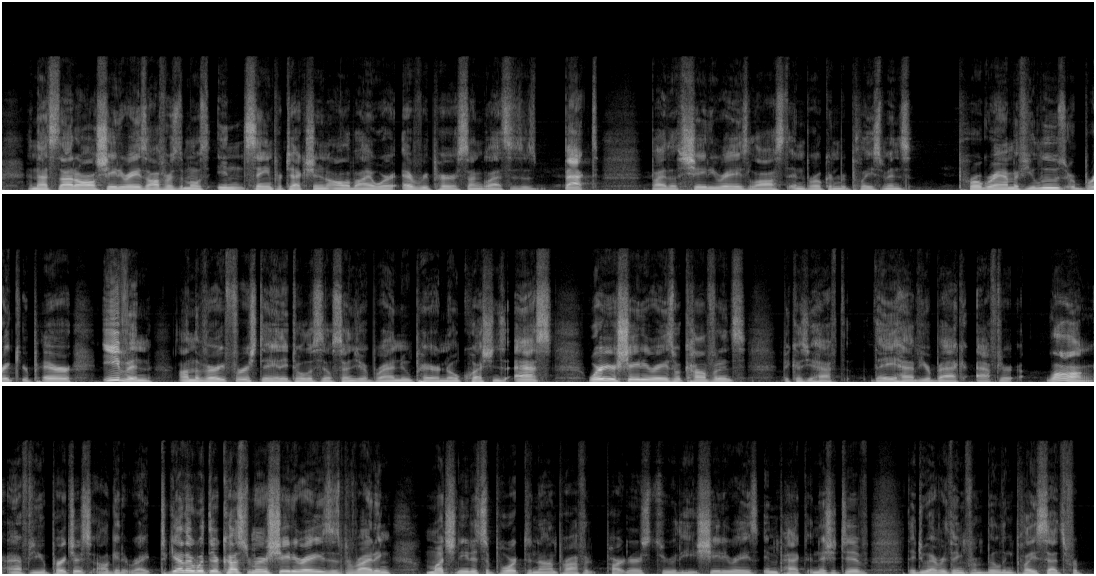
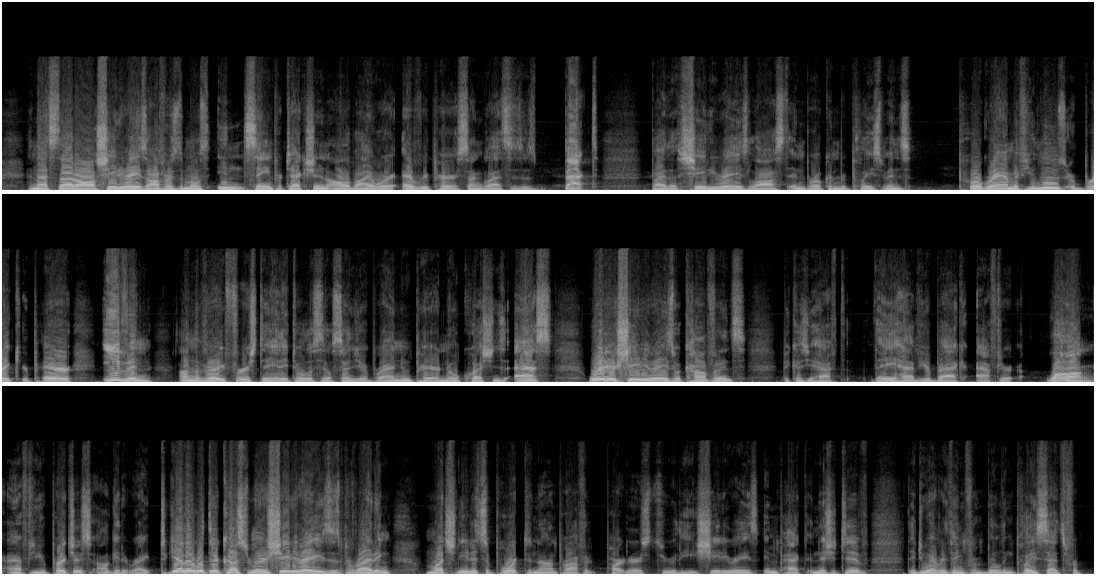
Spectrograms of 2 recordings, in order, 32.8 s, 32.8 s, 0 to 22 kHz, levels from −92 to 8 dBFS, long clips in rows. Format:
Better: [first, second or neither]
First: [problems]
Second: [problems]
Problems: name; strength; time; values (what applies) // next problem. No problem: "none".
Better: first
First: none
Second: distortion; slight; 6% of the sound clipped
